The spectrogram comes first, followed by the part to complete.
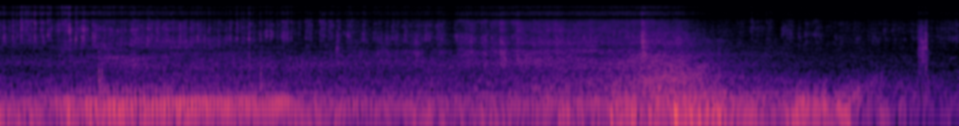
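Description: Vehicle engines on a wet, flooded street: a low engine hum strongest in the first few seconds, then a car driving past through the water, loudest about nine seconds in.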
